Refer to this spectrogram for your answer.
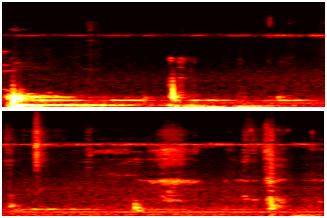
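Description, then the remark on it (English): A lighter is flicked several times to light a mosquito coil that has gone out, four sharp scratchy clicks at uneven intervals, over a steady low hum and a faint high-pitched whine. No one speaks. “Can I grab somebody's lighter to light this mosquito coil? Because it's gone out.”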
